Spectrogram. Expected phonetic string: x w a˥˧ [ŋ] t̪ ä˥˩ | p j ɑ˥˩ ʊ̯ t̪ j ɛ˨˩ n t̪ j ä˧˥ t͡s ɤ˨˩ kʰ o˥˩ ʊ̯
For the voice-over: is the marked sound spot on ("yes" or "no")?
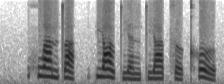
no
